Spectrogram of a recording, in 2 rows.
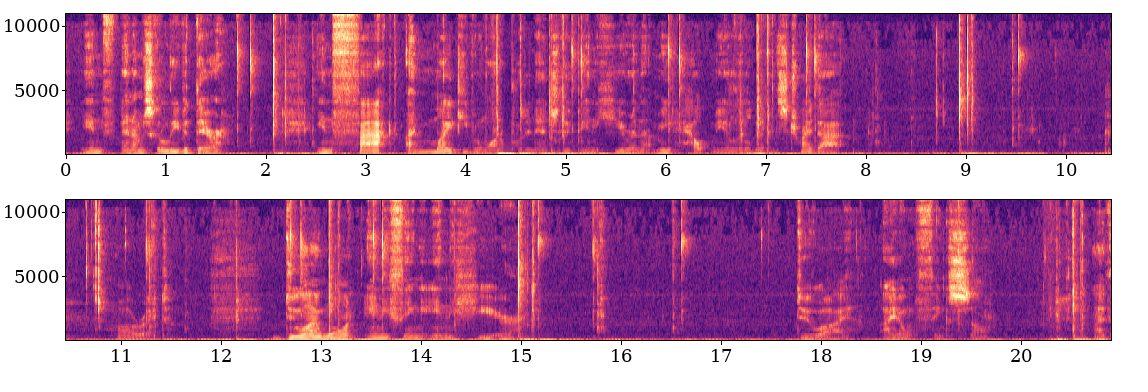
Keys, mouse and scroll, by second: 2.1 a, 2.6-4.6 middle drag, 4.8 ctrl+r, 6.9 Tab, 7.8 click, 7.9 click, 9.0 a, 12.6 click, 13.1 Tab, 14.0 middle click, 15.0 a, 16.7 middle click, 20.5 Tab.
